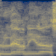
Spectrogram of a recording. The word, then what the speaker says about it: Leonida: I'm pronouncing it how the Greeks pronounced it, because that word is Greek. Welcome to Leonida State.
